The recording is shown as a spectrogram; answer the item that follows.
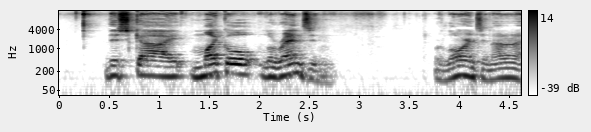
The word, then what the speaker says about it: Lorenzen: the same game this guy Michael Lorenzen or Lawrence and I don't know how you say his name I got this right yeah Lorenzen the pitcher for the Phillies no hitter same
